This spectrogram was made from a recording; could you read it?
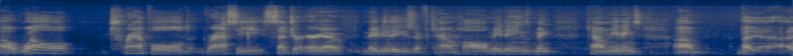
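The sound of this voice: An unforced reading voice keeps a fairly even intonation.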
